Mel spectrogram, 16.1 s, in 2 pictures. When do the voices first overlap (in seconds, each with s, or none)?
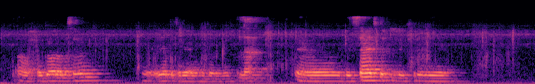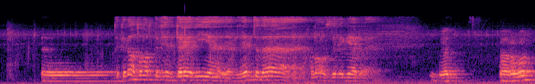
none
